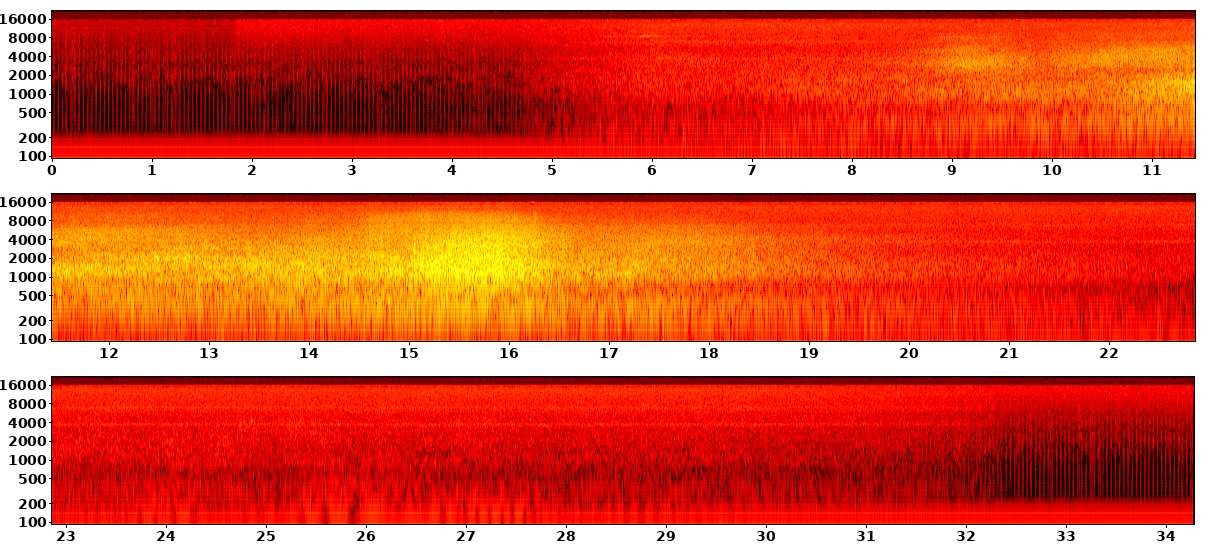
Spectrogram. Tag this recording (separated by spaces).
field-recording car transport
